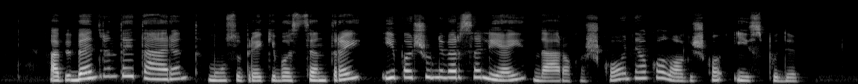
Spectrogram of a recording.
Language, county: Lithuanian, Panevėžys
